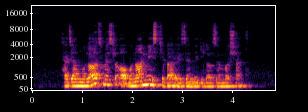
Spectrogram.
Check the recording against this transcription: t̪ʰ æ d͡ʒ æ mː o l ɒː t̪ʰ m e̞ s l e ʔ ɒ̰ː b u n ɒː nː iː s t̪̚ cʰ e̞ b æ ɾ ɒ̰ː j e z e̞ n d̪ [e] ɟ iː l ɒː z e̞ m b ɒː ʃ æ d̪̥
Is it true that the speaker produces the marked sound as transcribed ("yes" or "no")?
yes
